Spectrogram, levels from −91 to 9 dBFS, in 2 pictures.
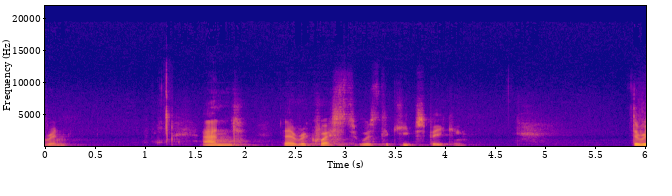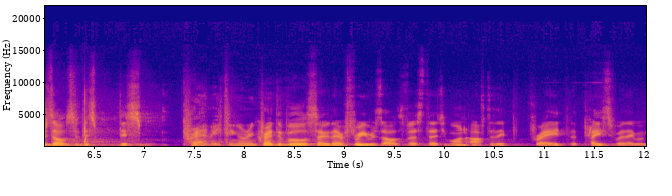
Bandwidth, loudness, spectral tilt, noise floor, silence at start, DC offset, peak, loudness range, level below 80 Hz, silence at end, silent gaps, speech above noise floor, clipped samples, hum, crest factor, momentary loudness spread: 12.5 kHz; -21 LUFS; -4.5 dB/octave; -65 dBFS; 0 s; under 0.1%; -2 dBFS; 11 LU; -72 dBFS; 0 s; none; 44 dB; under 0.1%; none; 20 dB; 18 LU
